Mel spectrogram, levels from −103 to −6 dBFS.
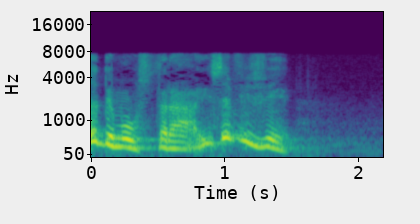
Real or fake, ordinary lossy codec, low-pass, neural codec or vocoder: real; none; none; none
